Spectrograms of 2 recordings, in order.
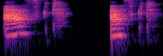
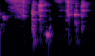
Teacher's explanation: you've got all these consonants together. It's like skt, skt. It's very, very awkward.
